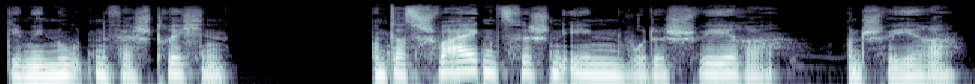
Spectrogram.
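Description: A woman reading an audiobook as narrator, in an even, unhurried scripted narration. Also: sits low, gravelly, breathy edge, dry recording, clean studio sound.

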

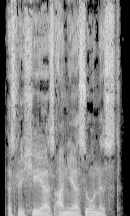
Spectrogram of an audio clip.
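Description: A man voicing a resolute knight hero, speaking calmly and explaining. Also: fairly low pitch, unhurried, no echo, clean studio sound, voice pushed up, lightly acted. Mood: earnest. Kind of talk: audiobook character reading.

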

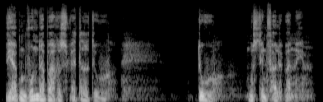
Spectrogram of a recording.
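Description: A cracked, stammering man slurring half-whispered words down a deep low register, as an audiobook reader puts him on. His rough, husky voice falters and breaks off mid-phrase, recorded close and dry. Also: a little fast, no room sound. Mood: urging. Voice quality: cracked, brittle voice. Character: broken-voiced troubled middle-aged man, drunk-sounding. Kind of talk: audiobook dialogue.

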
